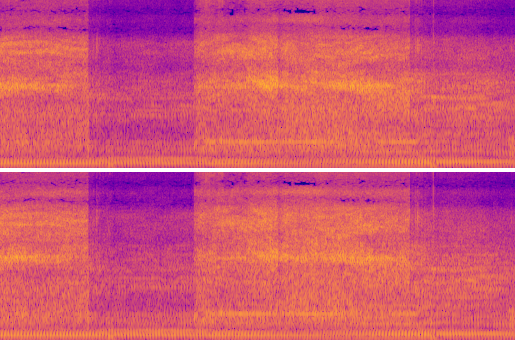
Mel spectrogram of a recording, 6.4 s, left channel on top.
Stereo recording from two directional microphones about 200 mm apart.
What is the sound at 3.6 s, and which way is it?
Vehicle, 50° right (ahead or behind).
